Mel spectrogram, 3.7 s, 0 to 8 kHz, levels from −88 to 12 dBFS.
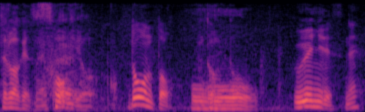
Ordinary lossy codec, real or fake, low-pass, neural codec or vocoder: none; fake; 7.2 kHz; vocoder, 22.05 kHz, 80 mel bands, WaveNeXt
